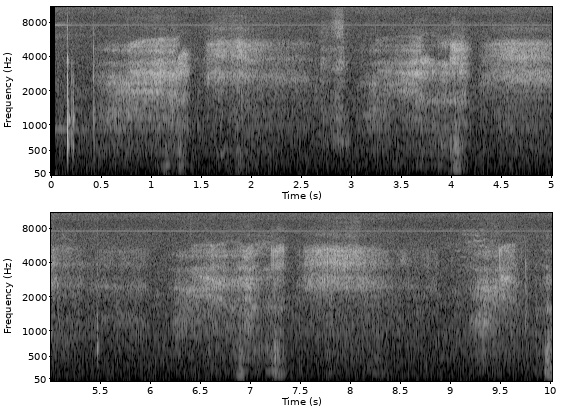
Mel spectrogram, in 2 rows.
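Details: Female Greater Swiss Mountain Dog napping contentedly on a person's lap, snoring with airy, hissing, snuffly breaths in a steady rhythm of about 20 breaths a minute.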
